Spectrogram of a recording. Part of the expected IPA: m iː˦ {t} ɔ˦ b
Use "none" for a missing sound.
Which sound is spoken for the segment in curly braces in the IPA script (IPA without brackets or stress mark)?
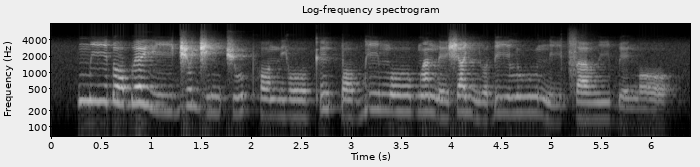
ɗ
